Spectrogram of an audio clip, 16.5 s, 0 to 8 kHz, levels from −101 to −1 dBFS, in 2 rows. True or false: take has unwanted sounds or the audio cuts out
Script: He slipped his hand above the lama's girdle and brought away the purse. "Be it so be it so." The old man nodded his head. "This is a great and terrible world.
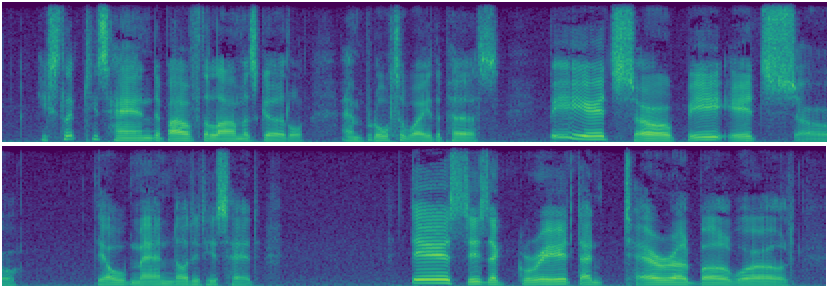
false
